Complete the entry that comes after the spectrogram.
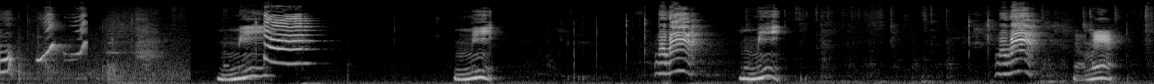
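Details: Pet ringneck parrot talking at home, taught words such as "mummy" and "papa"; separate sharp, harmonic word-like bursts, some bending up then down, spaced by quiet gaps of one to two seconds.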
